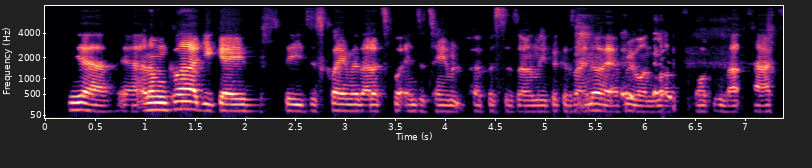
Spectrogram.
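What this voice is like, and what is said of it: Slight Australian accent. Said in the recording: “you used to live in Australia. So, and I can hear that in your accent as well a little bit”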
